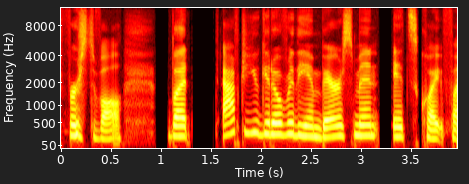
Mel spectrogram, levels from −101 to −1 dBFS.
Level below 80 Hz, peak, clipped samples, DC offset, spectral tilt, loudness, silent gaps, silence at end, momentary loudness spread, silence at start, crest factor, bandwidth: -60 dBFS; 0 dBFS; under 0.1%; under 0.1%; -4.5 dB/octave; -17 LUFS; 0.95-1.07 s, 1.32-1.53 s, 3.19-3.31 s; 0 s; 5 LU; 0.1 s; 18 dB; 12 kHz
